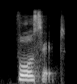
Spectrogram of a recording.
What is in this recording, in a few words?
"faucet", Indian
